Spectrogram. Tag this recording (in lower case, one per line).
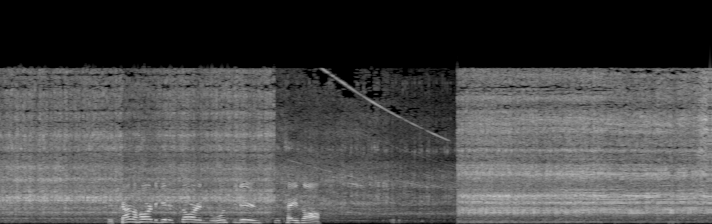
speech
